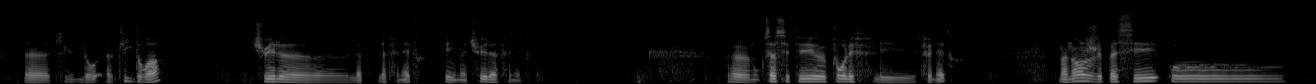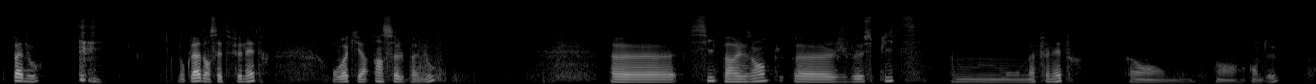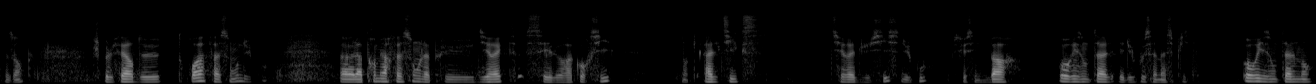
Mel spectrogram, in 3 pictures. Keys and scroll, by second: 33.4 alt+x.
